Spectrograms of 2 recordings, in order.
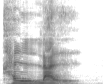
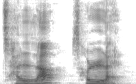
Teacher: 자, 칼 뒤에 표기상으로 니은이 왔죠? 리을 뒤에 니은이 오니까 리을로 바뀌죠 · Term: 유음화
